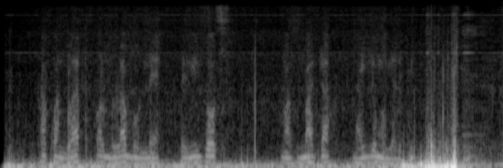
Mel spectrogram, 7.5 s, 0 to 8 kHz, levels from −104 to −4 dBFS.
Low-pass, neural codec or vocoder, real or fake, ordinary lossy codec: 7.2 kHz; codec, 24 kHz, 6 kbps, HILCodec; fake; none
